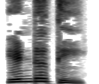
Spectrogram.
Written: ಎಡ್ಡತಿ

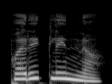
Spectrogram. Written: ಪರಿಕ್ಲಿನ್ನ

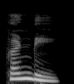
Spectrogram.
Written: ಘಂಟಾ

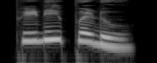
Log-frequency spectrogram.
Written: ಪಡುಪಾಟು

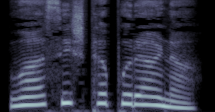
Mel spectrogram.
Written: ವಾಸಿಷ್ಠಪುರಾಣ

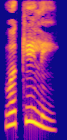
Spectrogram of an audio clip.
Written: ವಕೀಲಿ

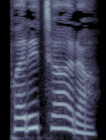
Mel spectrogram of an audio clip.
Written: ಪ್ರಚರ

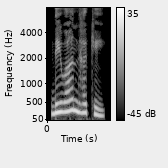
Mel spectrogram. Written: ದಿವಾಂಧಕಿ

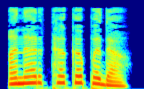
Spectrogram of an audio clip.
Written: ಅನರ್ಥಕಪದ

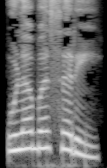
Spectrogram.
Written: ಉಳಬಸರಿ

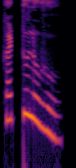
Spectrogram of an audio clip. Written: ಕಟ್ಟುಲುಹು

